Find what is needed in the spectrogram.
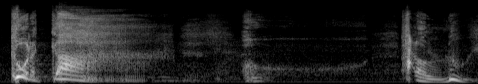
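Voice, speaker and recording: A man puts on a character voice pitched high. He speaks at a moderate pace. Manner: fervent, exclaiming.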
